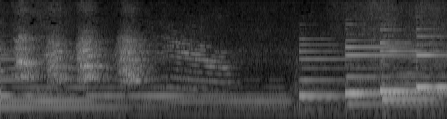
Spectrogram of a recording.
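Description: A domestic cat meowing a few times in the first second and a half, the last call falling in pitch, over piano background music.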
